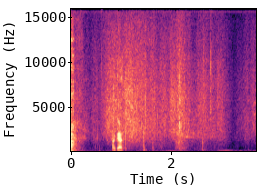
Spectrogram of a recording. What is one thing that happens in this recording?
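A man speaks quietly and seriously nearby.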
